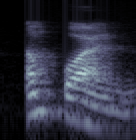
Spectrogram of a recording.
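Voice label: "empuan", Malay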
